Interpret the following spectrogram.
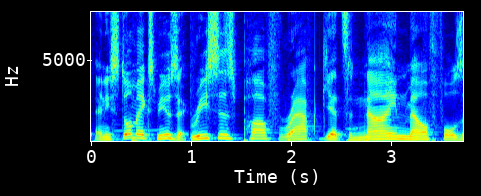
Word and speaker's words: Reese's: you were an idiot and you pronounced it reese's it's reese's like the name reese it's reese's peanut butter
